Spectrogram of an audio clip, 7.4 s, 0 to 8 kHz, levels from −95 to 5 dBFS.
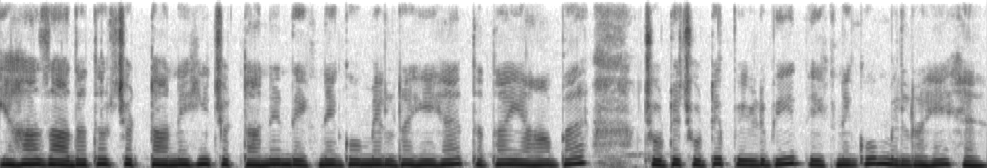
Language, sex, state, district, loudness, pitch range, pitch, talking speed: Hindi, female, Maharashtra, Aurangabad, -11 LUFS, 205-225 Hz, 215 Hz, 185 wpm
